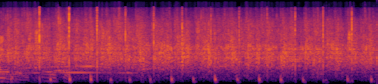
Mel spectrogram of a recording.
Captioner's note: applause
